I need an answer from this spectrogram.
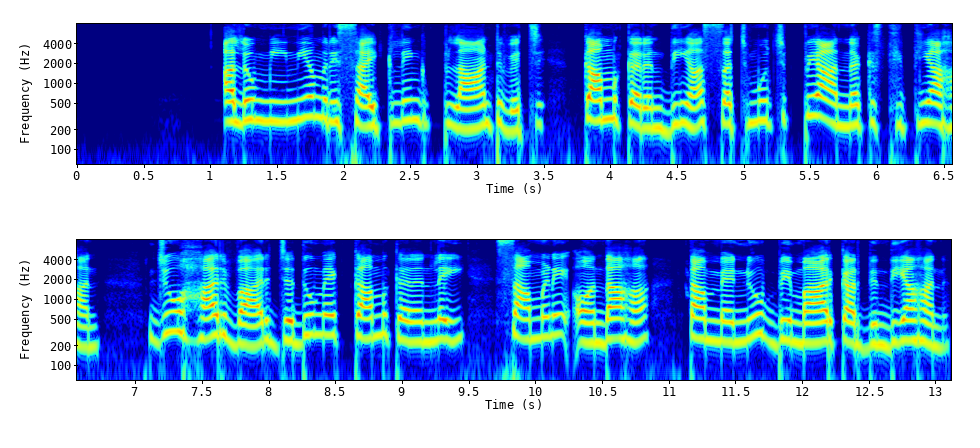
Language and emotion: Punjabi, disgusted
